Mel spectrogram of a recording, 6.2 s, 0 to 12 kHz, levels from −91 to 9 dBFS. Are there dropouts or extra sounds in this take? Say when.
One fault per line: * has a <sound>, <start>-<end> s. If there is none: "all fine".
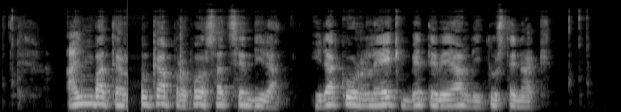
* has a dropout, 1.3-1.4 s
